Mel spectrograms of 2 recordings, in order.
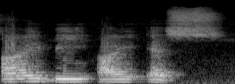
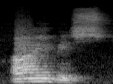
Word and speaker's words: ibis: ibis it is written the spelling is i b i s and it's pronounced ibis ibis i this two syllables i bis ivis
